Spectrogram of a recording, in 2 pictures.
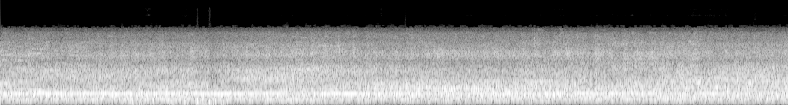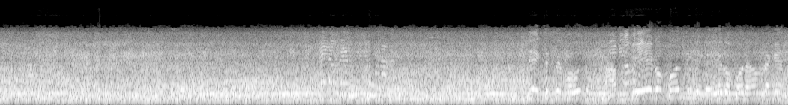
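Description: Electric air blower running with a loud, steady rush and a constant hum. Voices come in near the end.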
